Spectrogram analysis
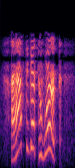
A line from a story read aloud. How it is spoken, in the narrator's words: shouted apprehensively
